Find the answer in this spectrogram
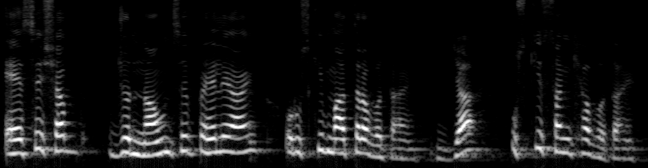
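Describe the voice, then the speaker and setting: A man teaches a grammar lesson at an unhurried, drawn-out pace. He lays out each term slowly, then turns it into a question for the class and answers it himself. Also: high-pitched, animated, darkish tone. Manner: slow, deliberate, repeats key terms as questions. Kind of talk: exam-prep grammar lesson.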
